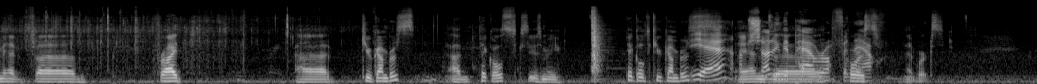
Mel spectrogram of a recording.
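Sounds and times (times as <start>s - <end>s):
speech: 0.0s - 1.0s, 1.6s - 2.0s, 2.9s - 5.7s, 6.3s - 9.6s
pickled green tomatoes frying in very hot oil: 0.0s - 3.8s.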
